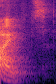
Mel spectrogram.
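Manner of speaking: Light said as one smooth blended word. Shown as a demonstration. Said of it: "blend it".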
